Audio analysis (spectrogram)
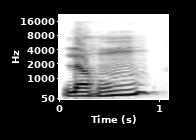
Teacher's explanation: ہا کو حلق سے نکالیں گے، لام کو لمبا نہیں کریں گے۔ اگر لام کو ہم لمبا کریں گے تو میننگ بالکل الٹ ہو جائیں گے، تو جلدی سے لام کی ادائیگی کرنی ہے۔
